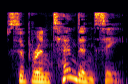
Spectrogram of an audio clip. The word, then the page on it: superintendency: British English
